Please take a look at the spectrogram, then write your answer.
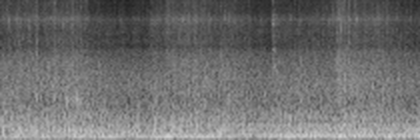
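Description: Sand-hauling barge passing on a river, its low engine drone blending with churning water and wind buffeting the microphone, a constant broadband roar.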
